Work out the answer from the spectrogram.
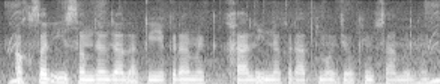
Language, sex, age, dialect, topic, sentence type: Bhojpuri, male, 18-24, Southern / Standard, banking, statement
